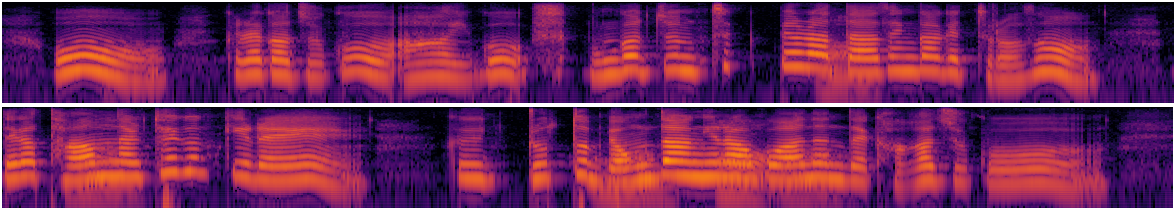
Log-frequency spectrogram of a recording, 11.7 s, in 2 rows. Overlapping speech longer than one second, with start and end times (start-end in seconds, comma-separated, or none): 8.8-10.1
